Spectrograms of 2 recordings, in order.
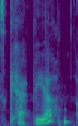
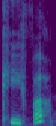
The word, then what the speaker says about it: kefir: Another option is kefir, or it's sometimes pronounced kefir.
